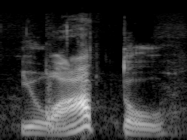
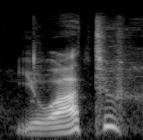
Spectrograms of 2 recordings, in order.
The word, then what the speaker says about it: Uatu: Uatu. Uatu? Yeah, Uatu. He just pronounces it Kevin.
